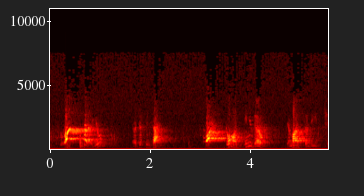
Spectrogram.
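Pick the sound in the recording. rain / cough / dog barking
dog barking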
